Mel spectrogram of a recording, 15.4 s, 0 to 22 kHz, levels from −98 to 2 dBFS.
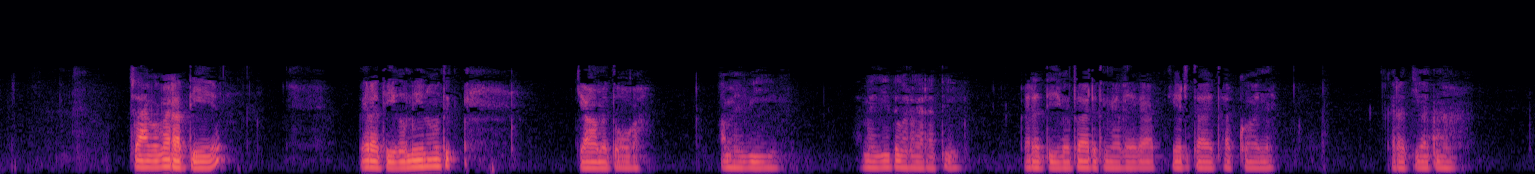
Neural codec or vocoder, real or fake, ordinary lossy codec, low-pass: none; real; MP3, 24 kbps; 5.4 kHz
